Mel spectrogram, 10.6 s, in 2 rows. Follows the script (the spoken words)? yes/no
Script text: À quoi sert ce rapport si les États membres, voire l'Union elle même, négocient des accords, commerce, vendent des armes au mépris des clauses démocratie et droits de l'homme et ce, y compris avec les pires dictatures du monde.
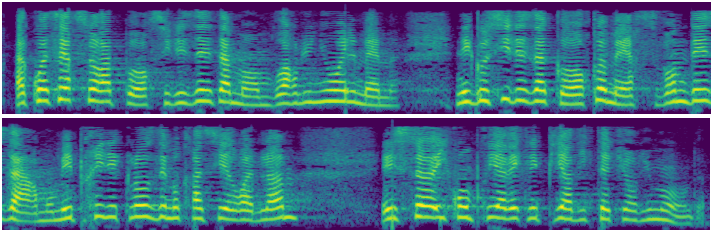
yes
